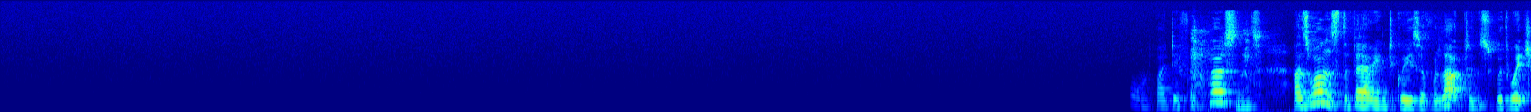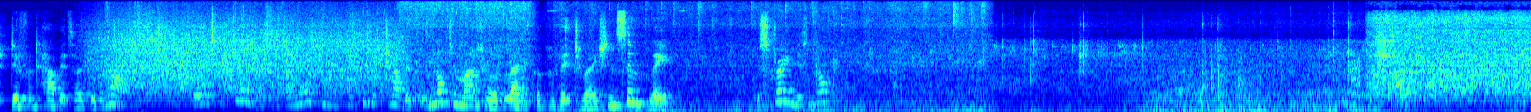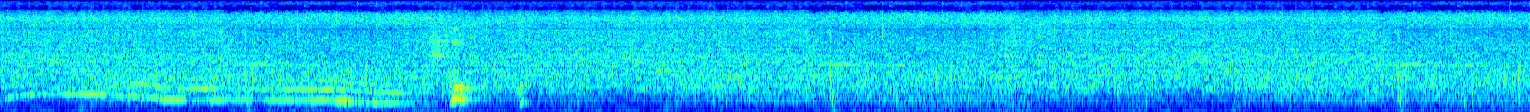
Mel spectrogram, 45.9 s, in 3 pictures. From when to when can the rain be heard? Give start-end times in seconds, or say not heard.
16.1-45.8.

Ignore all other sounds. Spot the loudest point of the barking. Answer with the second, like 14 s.
35 s.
